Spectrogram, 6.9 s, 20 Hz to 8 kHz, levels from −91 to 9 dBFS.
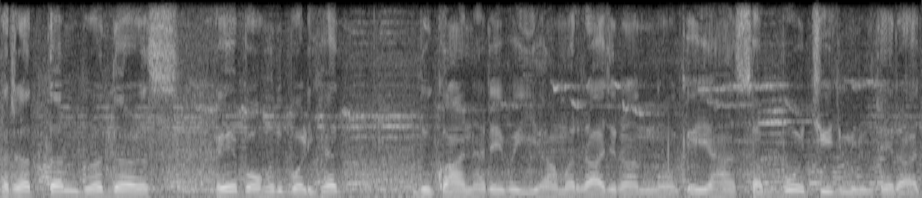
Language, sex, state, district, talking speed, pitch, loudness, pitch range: Chhattisgarhi, male, Chhattisgarh, Rajnandgaon, 145 wpm, 145 Hz, -16 LUFS, 135-160 Hz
